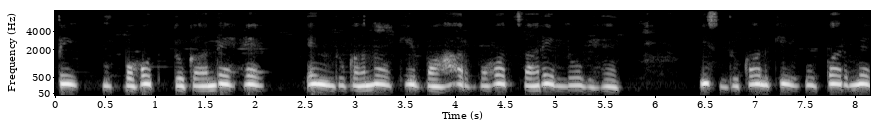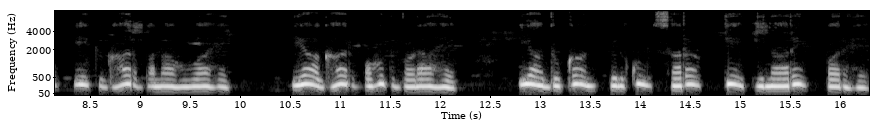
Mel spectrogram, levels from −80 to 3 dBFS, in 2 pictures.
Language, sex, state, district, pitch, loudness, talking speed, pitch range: Hindi, female, Bihar, Saran, 235 Hz, -15 LUFS, 130 wpm, 215-275 Hz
